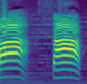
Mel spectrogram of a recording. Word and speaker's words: ทราบ: เช่น ทราย อ่าน ว่า ทราย ทราบ อ่าน ว่า ทราบ พุทรา อ่าน ว่า ว่า พุทรา อินทรีย์ อ่าน ว่า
